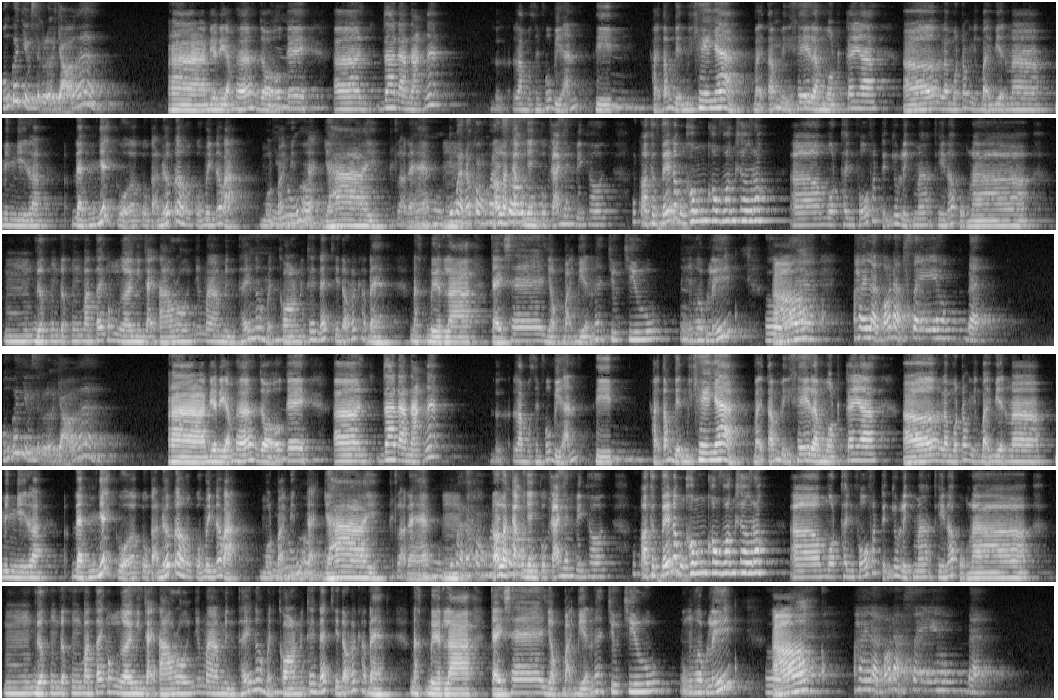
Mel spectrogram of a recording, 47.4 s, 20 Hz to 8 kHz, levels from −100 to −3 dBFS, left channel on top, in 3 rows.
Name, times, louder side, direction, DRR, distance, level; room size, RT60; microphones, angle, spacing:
voice 1, 0.0-1.5 4.0-4.7 9.0-9.6 11.5-12.4 19.8-20.5 21.8-23.9 25.3-26.1 35.3-35.9 41.8-42.4 43.1-43.8 44.4-46.3, left 3 dB, 65° left, 2.1 m, -30 dB
voice 2, 2.5-6.6 7.3-9.2 9.7-16.5 16.8-19.4 19.7-22.7 23.2-24.9 25.4-27.3 27.6-31.4 31.6-37.5 37.7-41.5 41.8-42.6 43.2-43.8, right 4 dB, 35° right, 0.5 m, -25 dB
14.5 x 12.0 x 7.1 m
head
